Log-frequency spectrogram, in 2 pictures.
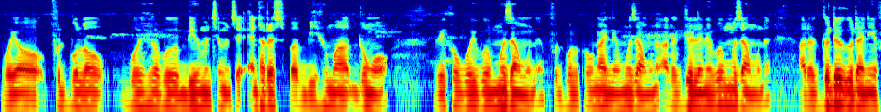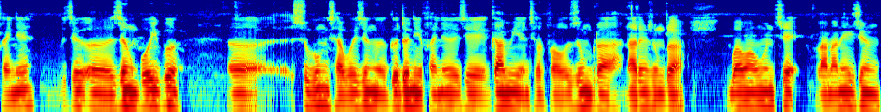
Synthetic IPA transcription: bɔjawpʰut̚bɔlawbojɦɯbɯbihɯmɯnsemɯnseʔentʰaɾesbabiɦɯmaduŋɔ | bikʰɯwbojbɯmɯzaŋmɯnɯpʰut̚bɔlkʰɯwnajnɯmɯzaŋmɯnɯaɾɯɡelenɯbɯmɯzaŋmɯnɯ | aɾɯɡɯdɯɡɯdajnipʰɾajnɯ | zɯŋbojbɯ | subuŋsaβɯzɯŋɯɡɯdɯnipʰajnɯzeɡamiensʰelpʰawzumbɾanaɾɯŋzumbɾabamamɯnse | lananɯjzɯŋ

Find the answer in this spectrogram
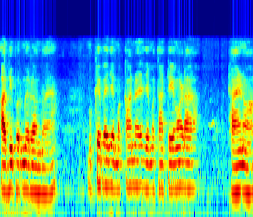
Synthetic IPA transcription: aːd̪ʱipɐɾmẽɾɐɦə̃nd̪oaːɦjã | mũːkʰepɐ̃ɦɪ̃ɲd͡ʑemɐkaːnd͡ʑɐmə̃t̪ʰãʈeːʋaːɽa | ʈʰaːɪɽ̃oɦãː

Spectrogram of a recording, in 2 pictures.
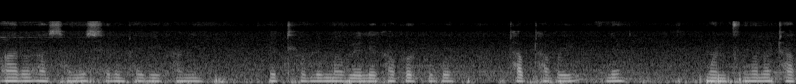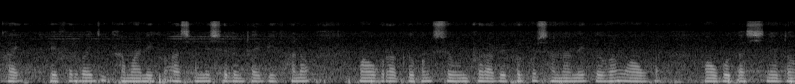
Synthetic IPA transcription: aɾɯasamisɯlɯŋtʰajbikʰani | ɯtʰeblimablelekʰapʰɯɾkʰɯbɯ | tʰap̚tʰabɯj | nɯ | mɯntʰuŋɯnɔtʰakʰaj | b̥epʰɯɾbajdikʰamanikʰɯasamisɯlɯŋtʰajbikʰanaw | mawɡɾaɡɯbaŋsɯbuŋpʰɯɾabepʰɯɾkʰɯsananɯjɡɯbaŋmawɡa | mawbɯɡasinɯdɔŋ

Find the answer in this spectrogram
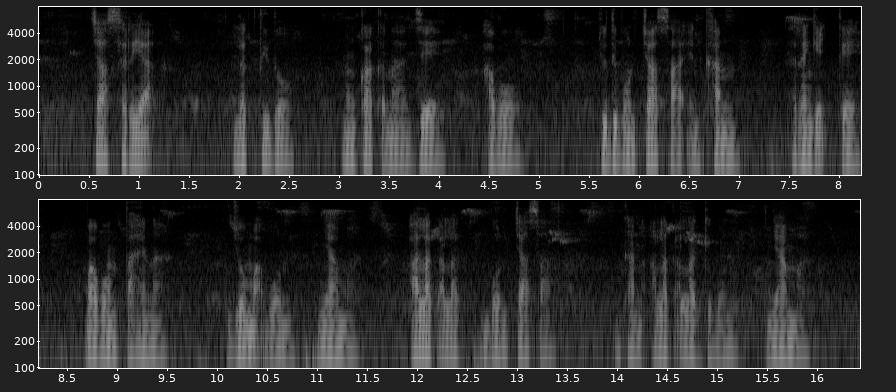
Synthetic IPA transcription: t͡ʃasɾɛjaʔ | lək̚t̪id̪ɔ | nɔŋkakanad͡ʒɛ | abɔ | d͡ʒud̪ibɔnt͡ʃasaʔɛnkʰan | ɾɛŋɡɛc̚ˀt̪ɛ | babɔnt̪aɦɛna | d͡ʒɔma̰ʔbɔnɲamaː | lakalak̚bɔnt͡ʃasa | ɛnkʰanalaka̰lak̚ɡɛbɔn | ɲama

